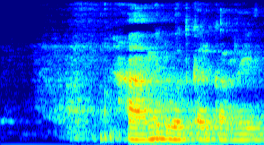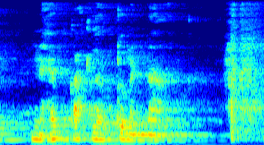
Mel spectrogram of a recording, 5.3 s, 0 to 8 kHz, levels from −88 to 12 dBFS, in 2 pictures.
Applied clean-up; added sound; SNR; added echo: none; none; none; reverberation time 1.3 s.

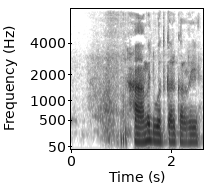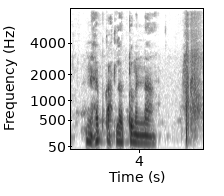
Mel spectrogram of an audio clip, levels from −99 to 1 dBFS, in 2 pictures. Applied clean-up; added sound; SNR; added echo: none; none; none; none.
